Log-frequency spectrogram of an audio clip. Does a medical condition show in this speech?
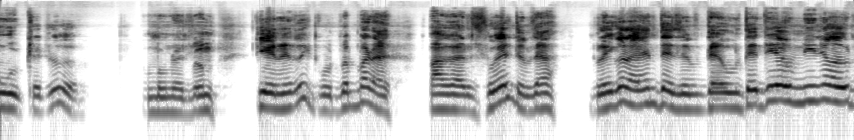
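Yes: cerebral palsy.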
